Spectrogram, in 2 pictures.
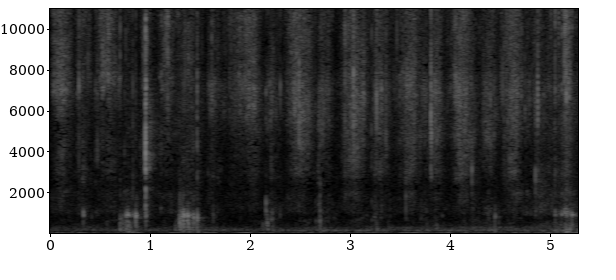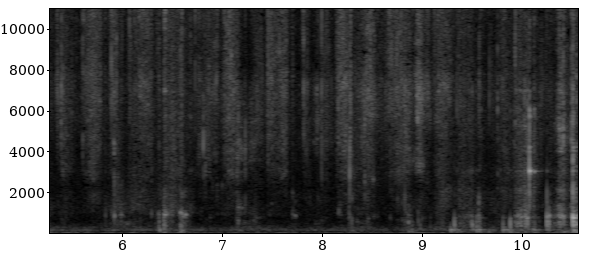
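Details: Steady gnawing by Moose, a shepherd mix dog chewing a bone in a small room, with frequent short clicks and crunches and a few sharper cracks, quickening toward the end.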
